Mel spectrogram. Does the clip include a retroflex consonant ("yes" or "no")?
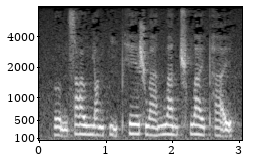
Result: yes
